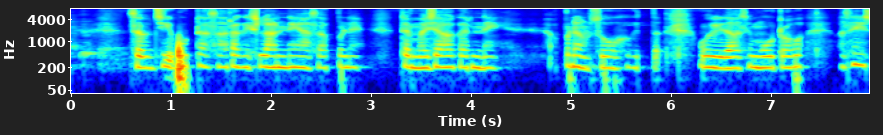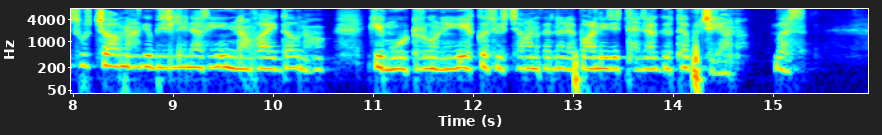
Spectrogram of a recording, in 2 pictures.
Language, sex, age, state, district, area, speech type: Dogri, female, 30-45, Jammu and Kashmir, Udhampur, rural, spontaneous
